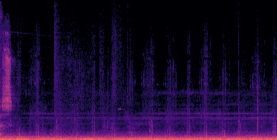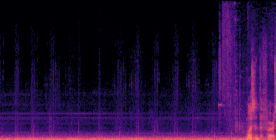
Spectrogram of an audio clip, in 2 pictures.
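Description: Footsteps clank steadily on a metal floor.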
